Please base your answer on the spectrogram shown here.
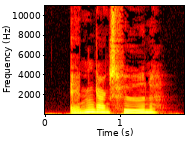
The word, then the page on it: andengangsfødende: [ ˈanəngɑŋsˌføːðənə ]; [ ˈanəngɑŋsˌføˀðənə ]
